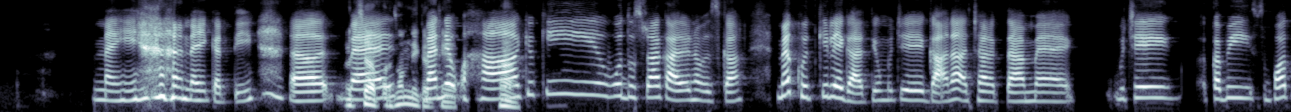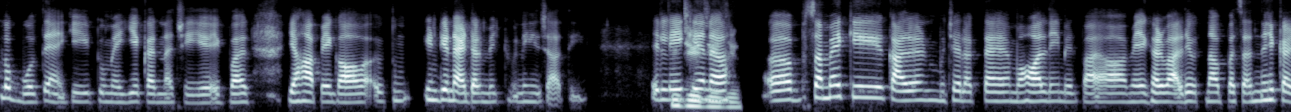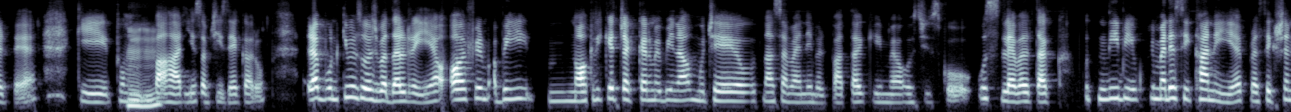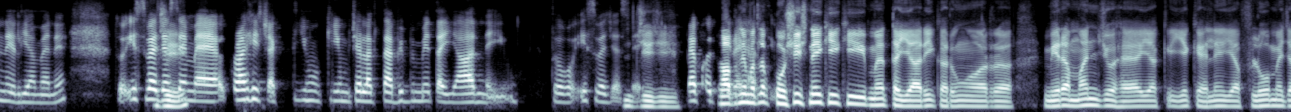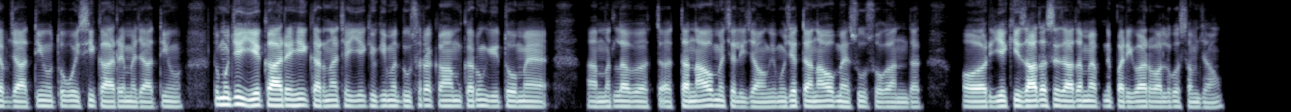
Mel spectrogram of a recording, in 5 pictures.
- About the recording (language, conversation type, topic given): Hindi, podcast, आप कैसे पहचानते हैं कि आप गहरे फ्लो में हैं?
- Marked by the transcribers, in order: chuckle; in English: "परफ़ॉर्म"; other background noise; laughing while speaking: "नहीं"; in English: "लेवल"; in English: "फ़्लो"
